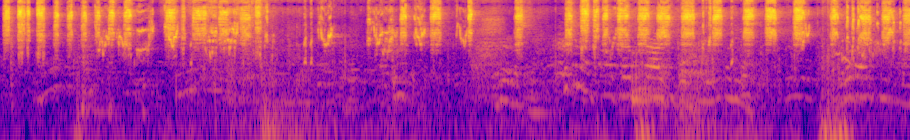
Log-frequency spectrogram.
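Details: Budgies in Larkana, Sindh, cheerful and busy, keep up nonstop rapid chirping and twittering, quick high notes packed closely, with occasional low knocks in the background.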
